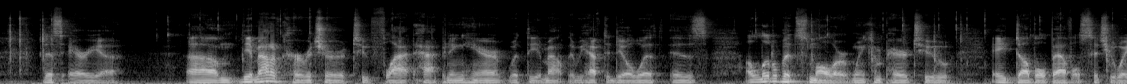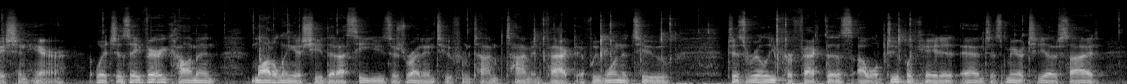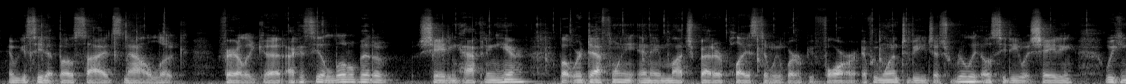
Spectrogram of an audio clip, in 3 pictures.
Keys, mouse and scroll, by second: 0.4 y, 1.6 click, 2.0 middle click, 2.2 scroll up 3, 2.5 middle click, 2.9 KP_Decimal, 3.3 middle click, 3.6-3.9 scroll up 1, 3.9 middle click, 7.6-8.0 scroll down 3, 8.0 x, 8.2 click, 8.4 scroll down 1, 8.8 shift+middle click, 9.1 shift+scroll down 1, 9.4 shift+middle click, 9.8 scroll down 1, 9.9-10.3 scroll up 1, 10.3 click, 10.6 middle click, 13.5 middle click, 13.8 shift+scroll down 1, 14.0 shift+middle click, 15.2 middle click, 16.6 x, 17.5-17.9 scroll down 3, 17.9 d, 18.3 right click, 19.1 h, 19.4 click, 19.7-20.2 scroll up 3, 20.2 x, 21.4 click, 21.9 middle click, 23.6 scroll up 1, 24.0 shift+middle click, 24.2-25.1 scroll up 1, 25.3 scroll up 1, 25.4 middle click, 27.1 middle click, 27.5 scroll down 2, 28.1 middle click, 28.5 double middle click, 29.0 shift+middle click.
